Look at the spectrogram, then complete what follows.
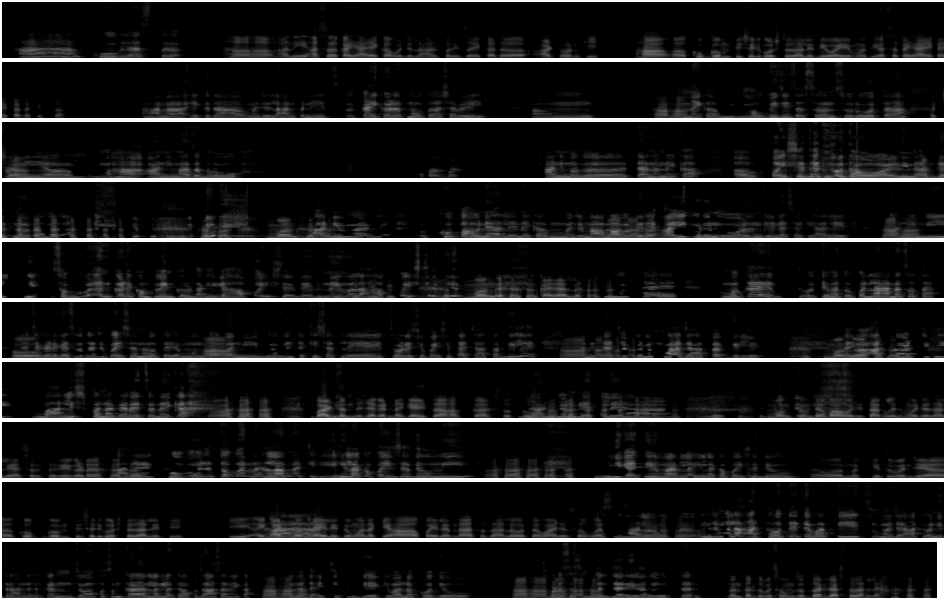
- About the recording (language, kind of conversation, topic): Marathi, podcast, लहानपणीचा तुझा आवडता सण कोणता होता?
- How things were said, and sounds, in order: drawn out: "हां"; other background noise; background speech; laughing while speaking: "पैसे देत नव्हता, ओवळणी ना देत नव्हता मला"; laugh; laughing while speaking: "मग"; laughing while speaking: "हा पैसे देत नाही मला, हा पैसे देत नाही"; chuckle; laughing while speaking: "मग काय झालं?"; chuckle; laughing while speaking: "मग"; chuckle; laughing while speaking: "भांडून त्याच्याकडनं घ्यायचा हक्क असतो … झाली असेल सगळीकडं?"; chuckle; laugh; chuckle; chuckle; drawn out: "हां"; chuckle; chuckle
